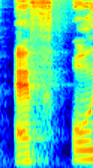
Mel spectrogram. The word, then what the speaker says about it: FO: So FO unit, that is FO pronounced as a O and not as a zero, that you have to remember.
